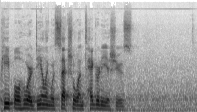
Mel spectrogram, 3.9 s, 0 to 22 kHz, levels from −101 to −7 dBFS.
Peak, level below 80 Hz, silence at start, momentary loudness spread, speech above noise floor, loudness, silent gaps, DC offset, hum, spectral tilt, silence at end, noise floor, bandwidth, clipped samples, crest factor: -2 dBFS; -50 dBFS; 0 s; 14 LU; 24 dB; -19 LUFS; none; under 0.1%; none; -6 dB/octave; 0.1 s; -42 dBFS; 16.5 kHz; under 0.1%; 18 dB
